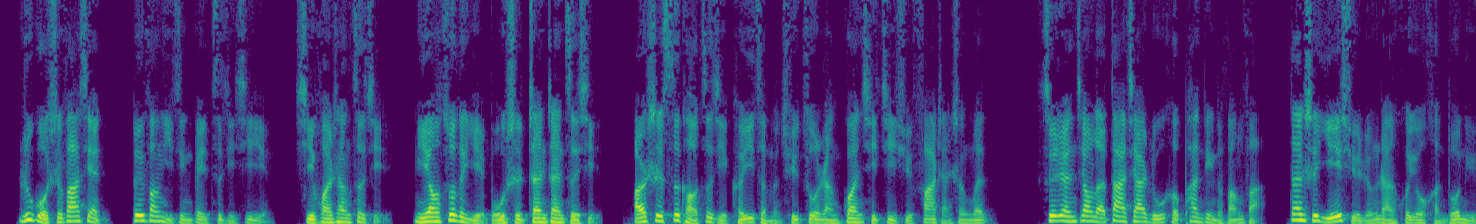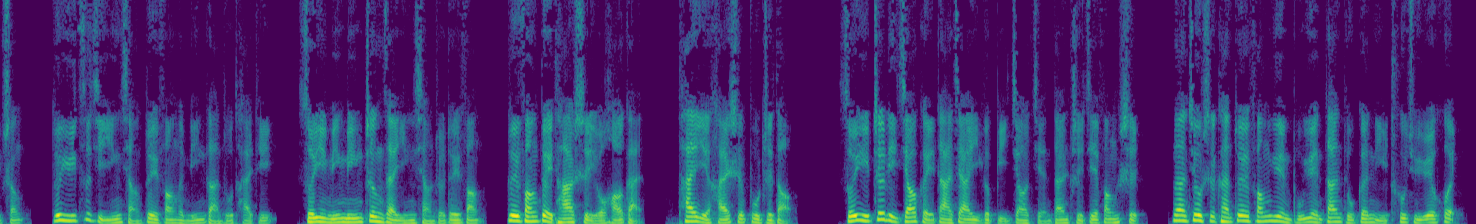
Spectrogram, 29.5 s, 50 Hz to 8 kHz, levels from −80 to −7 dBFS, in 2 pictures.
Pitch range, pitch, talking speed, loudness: 100-155 Hz, 120 Hz, 305 characters per minute, -20 LUFS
